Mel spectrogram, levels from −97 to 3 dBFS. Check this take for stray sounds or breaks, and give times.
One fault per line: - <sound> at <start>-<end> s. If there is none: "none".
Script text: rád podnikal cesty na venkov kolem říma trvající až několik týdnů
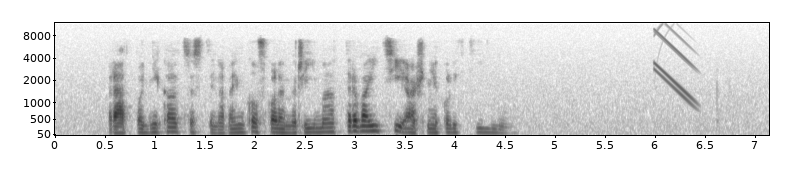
- chirp at 6.0-6.5 s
